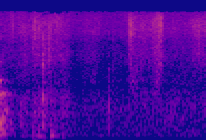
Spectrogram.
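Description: Near silence with faint handling noises: a soft low thud and a few brief light ticks and rustles from the cardboard packaging of a laptop box being handled.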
